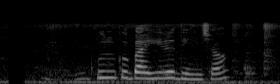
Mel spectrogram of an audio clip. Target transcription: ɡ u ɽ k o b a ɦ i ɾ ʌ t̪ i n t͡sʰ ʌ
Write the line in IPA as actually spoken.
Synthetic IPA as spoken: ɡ u l k o b a ɦ i ɾ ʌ d̪ i n t͡sʰ ʌ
